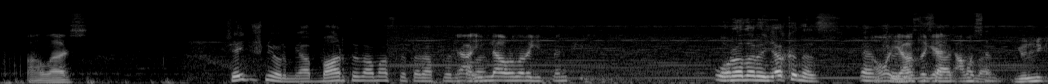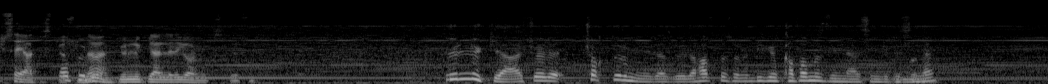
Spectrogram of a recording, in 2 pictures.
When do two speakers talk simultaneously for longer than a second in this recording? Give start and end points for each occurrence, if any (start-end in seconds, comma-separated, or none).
8.7-10.0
